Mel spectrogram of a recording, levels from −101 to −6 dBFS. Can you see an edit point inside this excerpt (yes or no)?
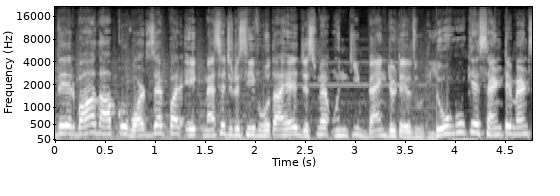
yes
